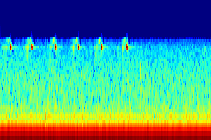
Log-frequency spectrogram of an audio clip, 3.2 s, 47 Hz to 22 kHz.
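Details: Booted eagle, Parc Natural dels Ports, 30 June 2021, 11:01: six clipped high notes about a third of a second apart, then quiet with only faint low background noise.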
